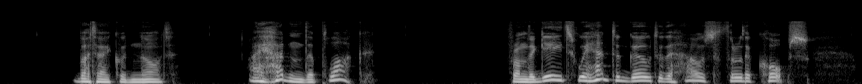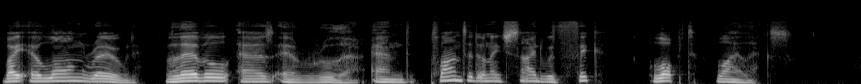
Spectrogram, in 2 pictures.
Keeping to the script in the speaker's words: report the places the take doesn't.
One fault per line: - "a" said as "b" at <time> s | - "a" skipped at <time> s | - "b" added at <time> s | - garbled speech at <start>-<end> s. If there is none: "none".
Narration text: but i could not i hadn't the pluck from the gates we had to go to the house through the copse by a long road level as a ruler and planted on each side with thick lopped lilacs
none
